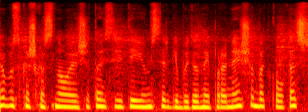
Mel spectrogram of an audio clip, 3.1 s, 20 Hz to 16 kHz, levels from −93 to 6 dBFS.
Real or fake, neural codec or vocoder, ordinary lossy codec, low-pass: real; none; AAC, 64 kbps; 14.4 kHz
